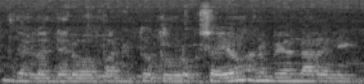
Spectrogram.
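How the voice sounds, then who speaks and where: A man's voice: on the high side, fairly even intonation, quick pace, dull audio. A man with a Filipino accent in casual behind-the-scenes studio chat. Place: radio drama recording studio. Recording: distant mic, clear background noise.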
